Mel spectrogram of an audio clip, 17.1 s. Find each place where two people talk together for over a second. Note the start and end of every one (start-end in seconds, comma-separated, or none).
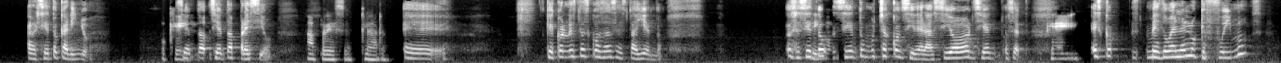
none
